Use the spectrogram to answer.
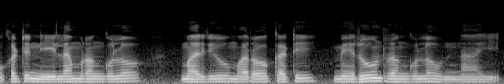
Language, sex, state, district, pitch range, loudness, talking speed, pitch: Telugu, male, Telangana, Hyderabad, 125-135 Hz, -14 LUFS, 95 wpm, 125 Hz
